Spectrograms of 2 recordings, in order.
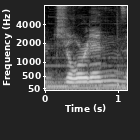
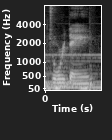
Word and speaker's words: Jordan: You're the only person on earth bidding on 70year-old quick and air Jordans. Uh B. It's pronounced Jordan, not Jordane. Not Jodane.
